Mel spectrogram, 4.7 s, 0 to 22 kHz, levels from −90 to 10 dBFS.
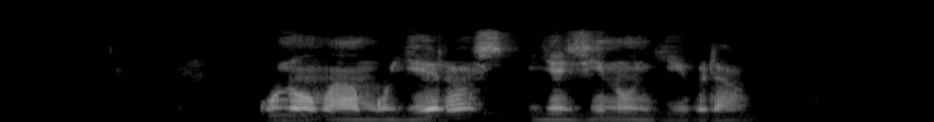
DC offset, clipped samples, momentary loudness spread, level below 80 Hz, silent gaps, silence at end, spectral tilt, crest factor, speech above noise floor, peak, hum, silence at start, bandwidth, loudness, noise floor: under 0.1%; under 0.1%; 12 LU; -78 dBFS; none; 0.95 s; 1.5 dB/octave; 20 dB; over 52 dB; -20 dBFS; none; 1.3 s; 8 kHz; -38 LUFS; under -90 dBFS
